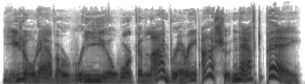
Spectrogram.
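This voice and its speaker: Grumpy pouty old woman, done by a woman narrator, slow and loud, dry mic. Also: fairly low pitch, very animated, dry recording, full character voice. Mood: cranky. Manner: grumbling, petulant.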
